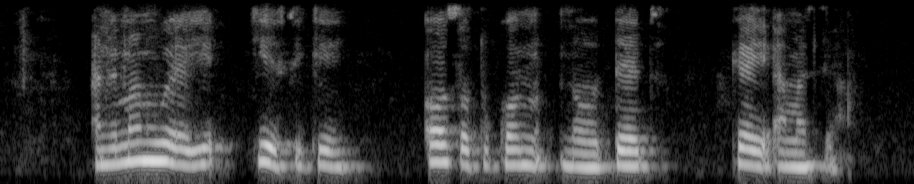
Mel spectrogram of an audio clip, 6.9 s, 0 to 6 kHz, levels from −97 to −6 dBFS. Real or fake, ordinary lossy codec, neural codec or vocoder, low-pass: fake; Opus, 24 kbps; vocoder, 44.1 kHz, 80 mel bands, Vocos; 5.4 kHz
